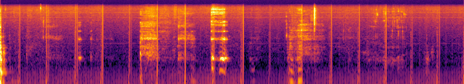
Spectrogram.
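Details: Repeated low, drawn-out voluntary belching, burping through a Coca-Cola can, over a steady low hum with sharp regular knocks; burping.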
